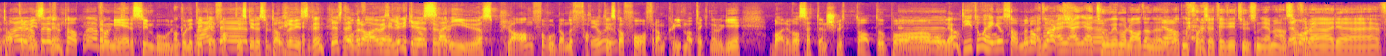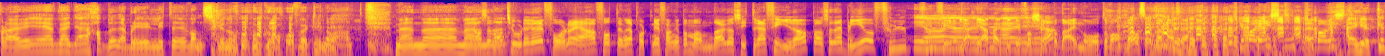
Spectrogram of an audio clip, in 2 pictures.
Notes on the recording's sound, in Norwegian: Spilt inn med publikum på utestedet Bakgården i Oslo.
